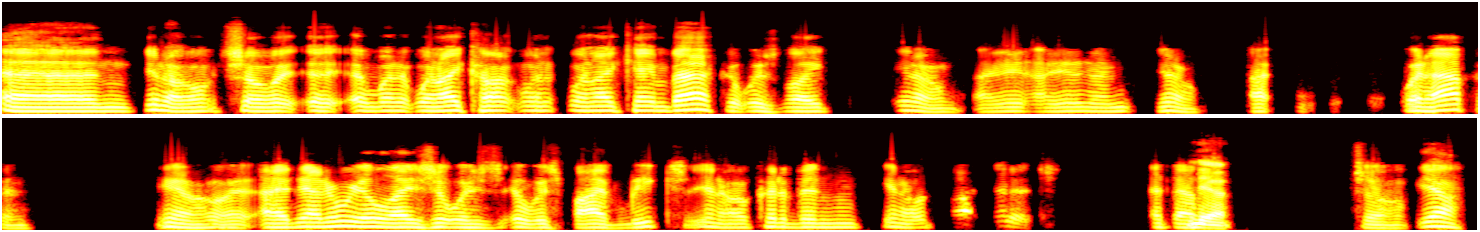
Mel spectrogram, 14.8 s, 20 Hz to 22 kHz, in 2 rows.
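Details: Mild residual aphasia in a male stroke survivor whose stroke came at a young age about 10 years ago, after a known brain cyst and a concussion; he was in a coma for five weeks.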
